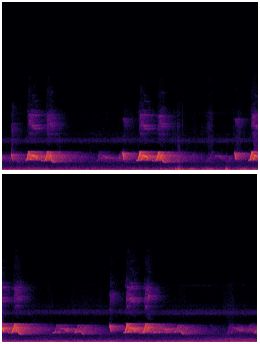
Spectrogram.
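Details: Chuck-will's-widow in nonstop calling: whistled phrases with an accented middle and falling end, repeated about every two and a half seconds, with fainter higher notes above them, a steady high tone and soft low background noise.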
